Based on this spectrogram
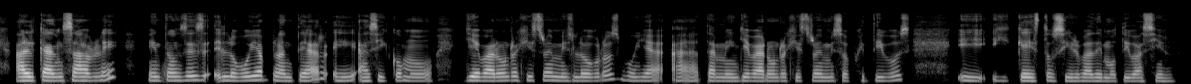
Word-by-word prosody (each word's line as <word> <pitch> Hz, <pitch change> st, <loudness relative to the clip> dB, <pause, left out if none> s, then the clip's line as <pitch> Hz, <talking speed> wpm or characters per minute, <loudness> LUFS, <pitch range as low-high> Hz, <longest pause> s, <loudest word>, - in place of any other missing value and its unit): alcanzable, 175 Hz, -, +6 dB, 0.3 s
entonces, 180 Hz, +2 st, 0 dB
eh, -, -, 0 dB
lo 180 Hz, -1 st, +1 dB
voy 180 Hz, +3 st, +1 dB
a 205 Hz, -, +5 dB
plantear, 175 Hz, -3 st, 0 dB
eh, 175 Hz, 0 st, -4 dB
así 165 Hz, +1 st, +1 dB
como 170 Hz, -1 st, -5 dB, 0.3 s
llevar 175 Hz, -1 st, +3 dB
un 180 Hz, +1 st, -2 dB
registro 190 Hz, 0 st, -1 dB
de -, -, -1 dB
mis 175 Hz, -1 st, -4 dB
logros, 175 Hz, +8 st, -3 dB
voy 175 Hz, -4 st, -7 dB
a 170 Hz, -, 0 dB
a 85 Hz, -1 st, -3 dB
también, 165 Hz, -1 st, -3 dB
llevar 165 Hz, -2 st, +2 dB
un 165 Hz, 0 st, -3 dB
registro 170 Hz, 0 st, -3 dB
de -, -, -3 dB
mis 165 Hz, 0 st, -1 dB
objetivos, 170 Hz, +5 st, -5 dB, 0.5 s
y 175 Hz, -3 st, -4 dB
y 165 Hz, -1 st, -11 dB
que 170 Hz, -, +2 dB
esto 165 Hz, +1 st, -1 dB
sirva 160 Hz, -1 st, +3 dB
de 160 Hz, 0 st, -3 dB
motivación. 155 Hz, 0 st, -3 dB
170 Hz, 165 wpm, -24 LUFS, 165-180 Hz, 0.5 s, alcanzable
